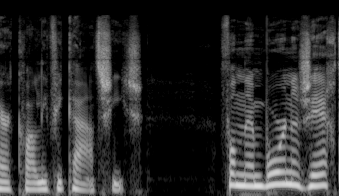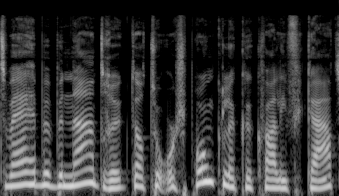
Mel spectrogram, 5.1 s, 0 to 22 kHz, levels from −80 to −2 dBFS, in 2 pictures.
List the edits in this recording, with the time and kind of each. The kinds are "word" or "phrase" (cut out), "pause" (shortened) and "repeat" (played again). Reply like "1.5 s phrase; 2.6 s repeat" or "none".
none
